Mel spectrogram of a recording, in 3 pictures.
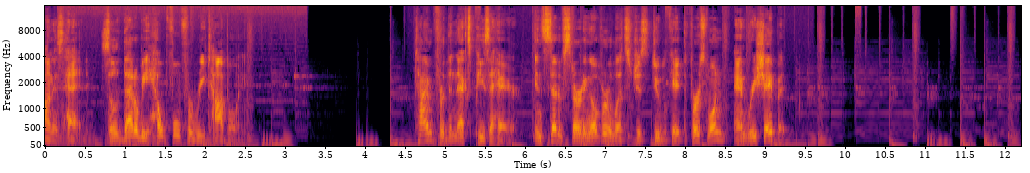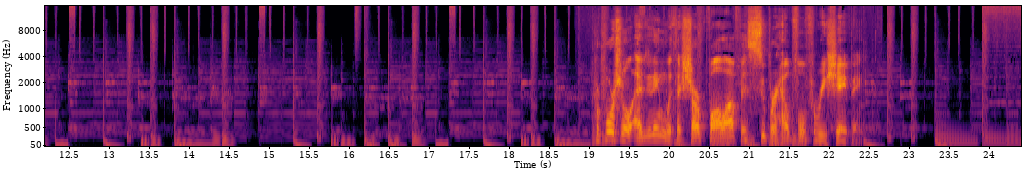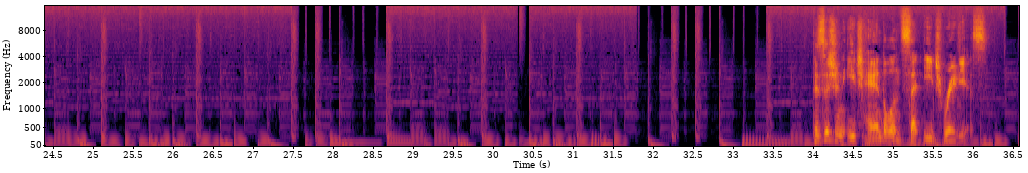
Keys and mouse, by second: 1.8 KP_3, 4.7 click, 8.2 shift+d, 14.5 Tab, 15.5 click, 16.4-17.8 middle drag, 17.8-18.9 drag, 19.0-19.4 drag, 23.7 g, 29.4 middle click, 31.4 click, 32.4-33.6 middle drag, 33.6 click, 34.8 shift+click.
